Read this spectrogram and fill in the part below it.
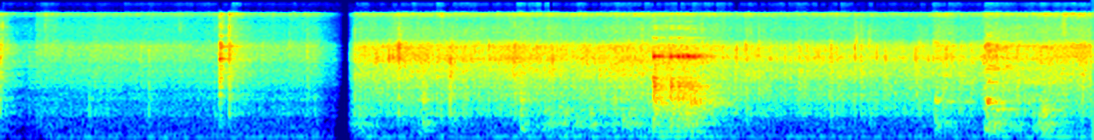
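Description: Vegetables are stirred into a pan of browned onions, frying with a steady close sizzle under occasional spoon scrapes and clinks against the pan.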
